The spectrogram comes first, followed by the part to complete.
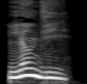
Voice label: "lundi", french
